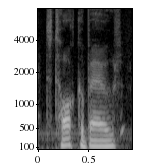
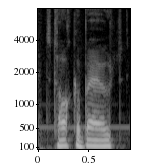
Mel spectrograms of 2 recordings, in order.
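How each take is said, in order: Both takes have the same delivery.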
